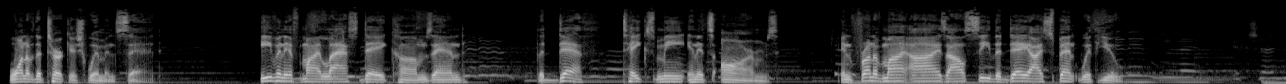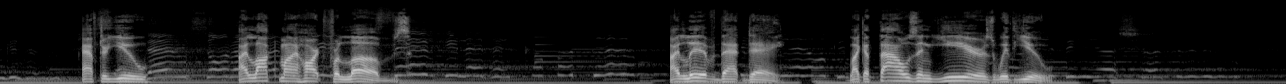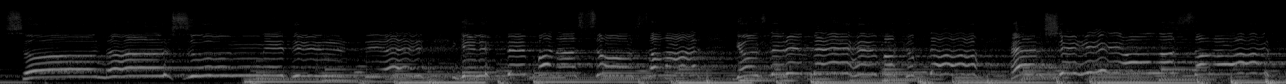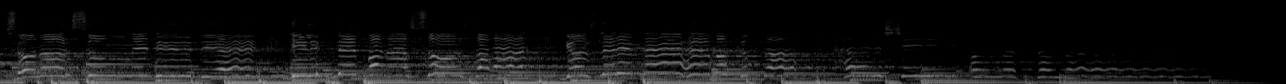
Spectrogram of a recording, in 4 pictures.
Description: Turkish pop song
